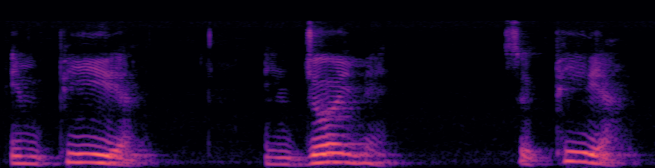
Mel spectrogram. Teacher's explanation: Those that are stressed on the second syllables include imperial, enjoyment, superior.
